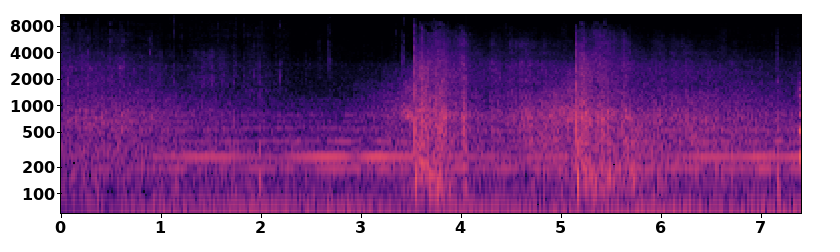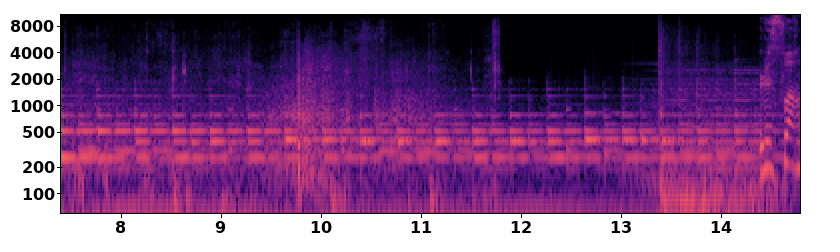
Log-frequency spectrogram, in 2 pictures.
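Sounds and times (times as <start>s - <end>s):
steady low drone: 0.2s - 14.4s
heavy artillery cannon blasts: 3.5s - 6.5s
speech: 14.6s - 14.7s.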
